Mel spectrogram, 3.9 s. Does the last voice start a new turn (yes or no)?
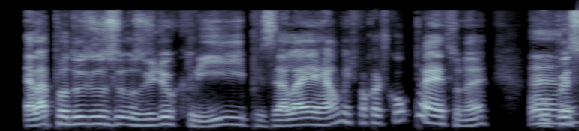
no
